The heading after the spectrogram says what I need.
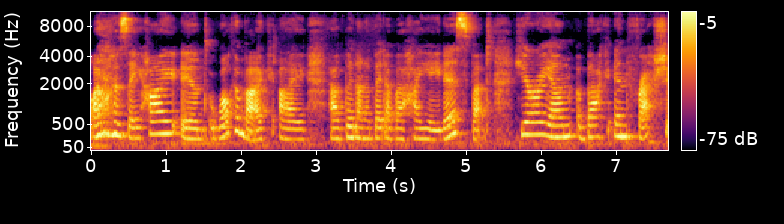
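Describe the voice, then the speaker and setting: A woman with a light German accent talks through an oracle card reading in a loose, meandering manner. She slips into soft whispers now and then. Her voice sits in a roomy, echoey space with a faint hiss underneath. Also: on the high side. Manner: meandering and gentle, often trailing off into soft whispers. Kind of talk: casual spiritual card-reading vlog. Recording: roomy with faint background noise.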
